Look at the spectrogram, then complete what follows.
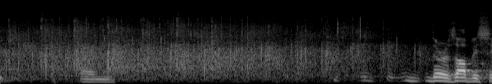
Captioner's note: audience clapping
